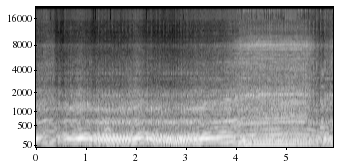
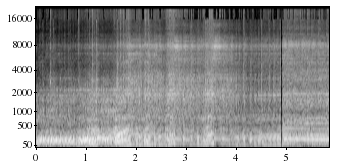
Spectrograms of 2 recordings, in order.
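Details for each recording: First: 1978 Kawasaki KH400 two-stroke triple after long storage, new spark plug fitted: uneven, lumpy note that blips and sags with throttle, running on two cylinders; suspected center carb not getting fuel, not confirmed. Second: 1978 Kawasaki KH400 two-stroke triple, long in storage, after carb work to cure running on two cylinders: crisp, even crackle with steady revs on all three cylinders, no misfire; now running cleanly on three.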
